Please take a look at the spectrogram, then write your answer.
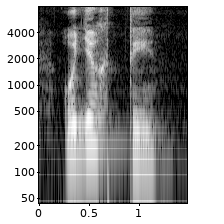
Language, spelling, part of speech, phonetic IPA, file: Ukrainian, одягти, verb, [ɔdʲɐɦˈtɪ], Uk-одягти.ogg
- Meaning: 1. to dress, to clothe 2. to put on, to don (garment, accessory)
